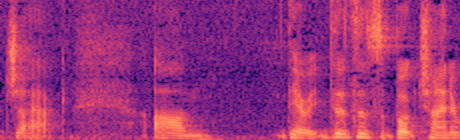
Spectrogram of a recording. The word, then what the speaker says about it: Jacques: It sounds like Jacques, but I was told that he pronounces it Jack.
